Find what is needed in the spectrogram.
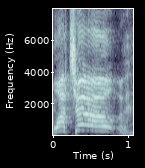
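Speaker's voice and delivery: high, drawn-out comic holler; hammed-up high yell; mock warning shout. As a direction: shout a pretend climax warning. Pretend climax warning, shouted.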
